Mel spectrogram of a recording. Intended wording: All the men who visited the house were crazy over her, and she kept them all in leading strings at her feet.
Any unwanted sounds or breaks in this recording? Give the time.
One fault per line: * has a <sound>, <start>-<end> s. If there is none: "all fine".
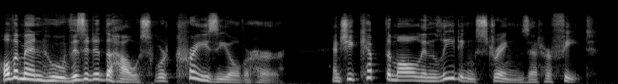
all fine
